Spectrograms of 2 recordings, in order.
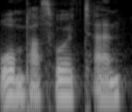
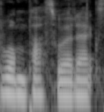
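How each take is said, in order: First: The last part is said as the number ten. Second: The last part is said as the letter ex. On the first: The speaker calls it wrong. "not 1Password 10" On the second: The speaker calls it right. "it is called 1Password X"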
